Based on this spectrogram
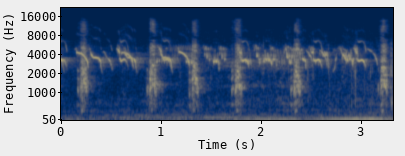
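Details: Domestic chicks with their mother hen, recorded as a lure for wild male junglefowl: dense high, falling peeps from several chicks, overlapping in quick bursts, with sharp clicking ticks recurring about every half second.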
